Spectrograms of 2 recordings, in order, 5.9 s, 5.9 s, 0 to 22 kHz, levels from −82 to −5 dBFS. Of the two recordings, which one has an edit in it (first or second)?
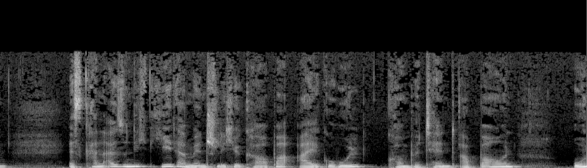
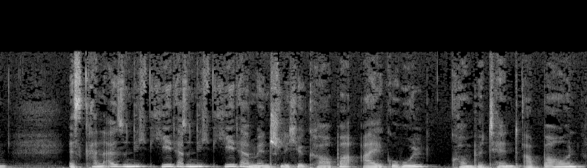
second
